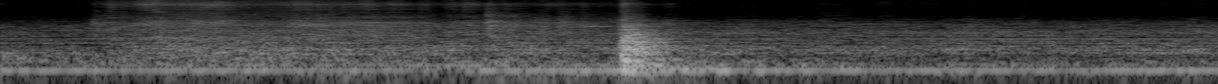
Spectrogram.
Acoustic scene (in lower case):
elevator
